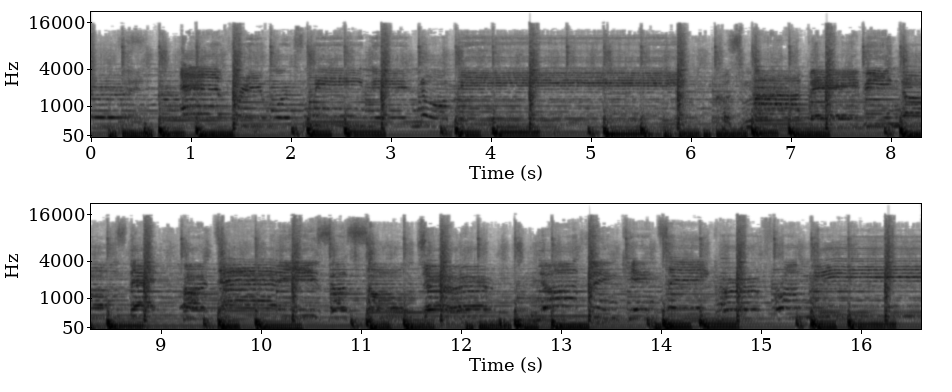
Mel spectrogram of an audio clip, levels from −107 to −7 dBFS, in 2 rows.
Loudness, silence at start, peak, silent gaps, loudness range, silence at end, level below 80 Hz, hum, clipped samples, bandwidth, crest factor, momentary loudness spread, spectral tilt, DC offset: -11 LUFS; 0 s; 0 dBFS; none; 1 LU; 0 s; -16 dBFS; none; under 0.1%; 16.5 kHz; 10 dB; 5 LU; -4.5 dB/octave; under 0.1%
